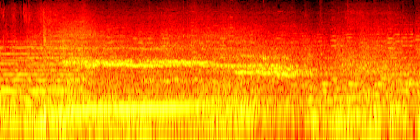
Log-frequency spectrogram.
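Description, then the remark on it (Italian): Car tires screech loudly in a sustained, wavering squeal as a red Charger swerves through a turn onto Glenby Street, its engine roaring underneath, with the skid lasting several seconds before easing off. “Imbocchiamo Glenby Street per evitare il traffico di quelli che vanno in chiesa, perché quelli guidano troppo piano.”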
